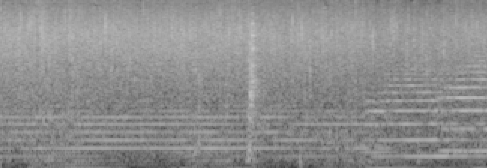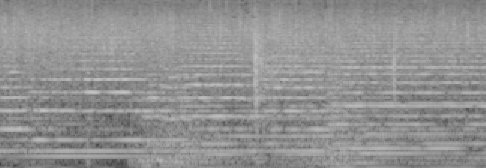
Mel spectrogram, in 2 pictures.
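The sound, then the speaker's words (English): Steady rain falls at night outside a military academy's ROTC building, a dense, even hiss of drops that continues at constant loudness throughout, with a couple of brief sharper drip ticks. “That night, the cadets wait in the rain, outside the ROTC building.”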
